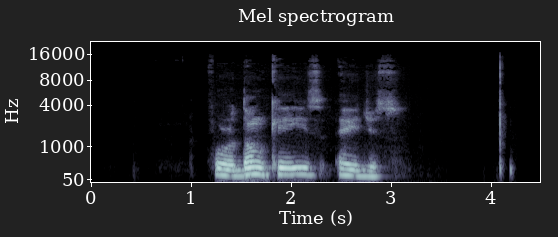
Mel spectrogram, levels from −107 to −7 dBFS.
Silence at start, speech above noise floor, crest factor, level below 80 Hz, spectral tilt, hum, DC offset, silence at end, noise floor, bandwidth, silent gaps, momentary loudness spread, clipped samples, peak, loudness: 1.25 s; over 57 dB; 20 dB; -78 dBFS; -7.5 dB/octave; none; under 0.1%; 0.4 s; under -90 dBFS; 14.5 kHz; 3.59-4.02 s; 20 LU; under 0.1%; -18 dBFS; -34 LUFS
